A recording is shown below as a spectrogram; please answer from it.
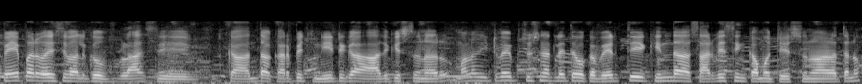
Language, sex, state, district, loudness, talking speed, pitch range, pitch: Telugu, male, Andhra Pradesh, Sri Satya Sai, -16 LUFS, 145 wpm, 135-160 Hz, 145 Hz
